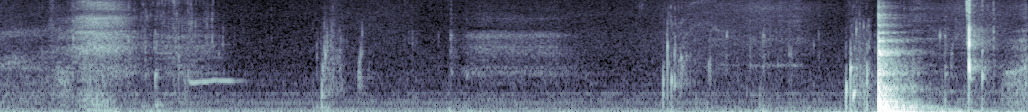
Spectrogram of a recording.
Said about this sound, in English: let me just take a sip of water and we get into it.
